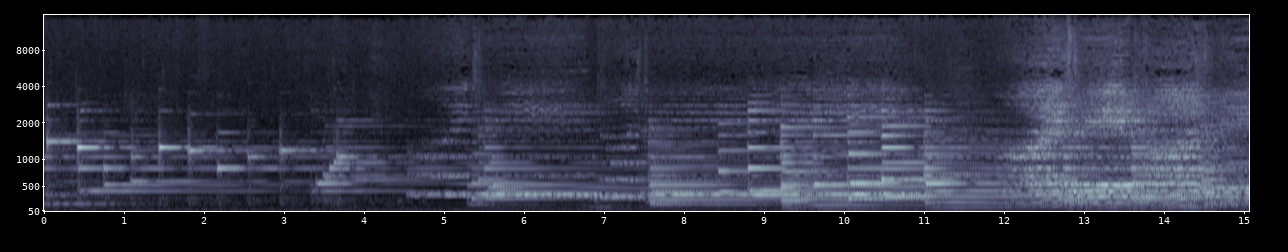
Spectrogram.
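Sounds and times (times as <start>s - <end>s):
slow soft piano notes: 0.0s - 15.0s
choir singing sustained chords: 4.5s - 15.0s.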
